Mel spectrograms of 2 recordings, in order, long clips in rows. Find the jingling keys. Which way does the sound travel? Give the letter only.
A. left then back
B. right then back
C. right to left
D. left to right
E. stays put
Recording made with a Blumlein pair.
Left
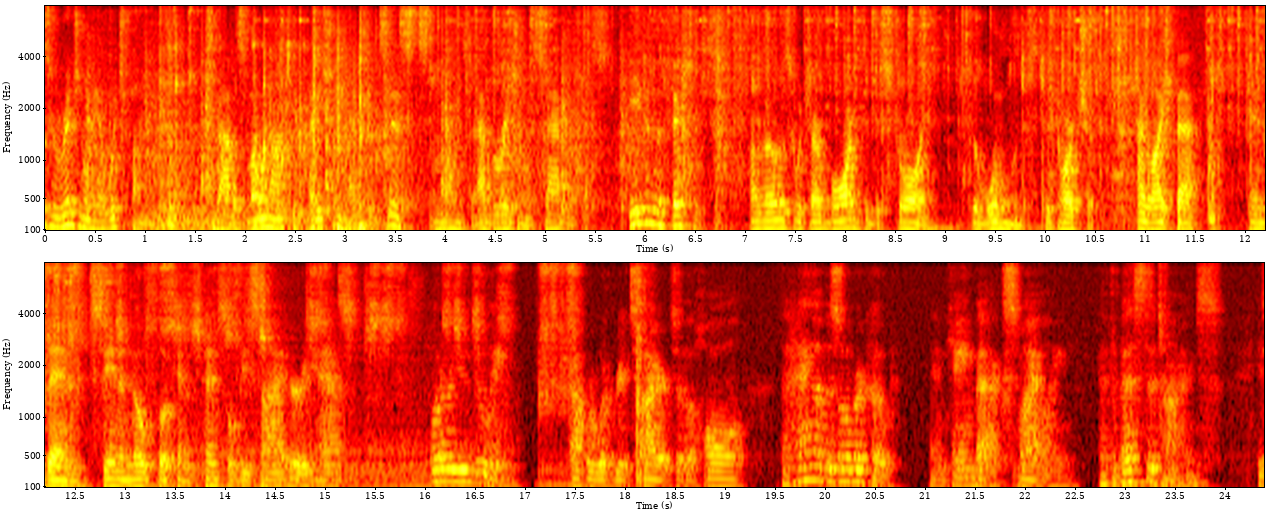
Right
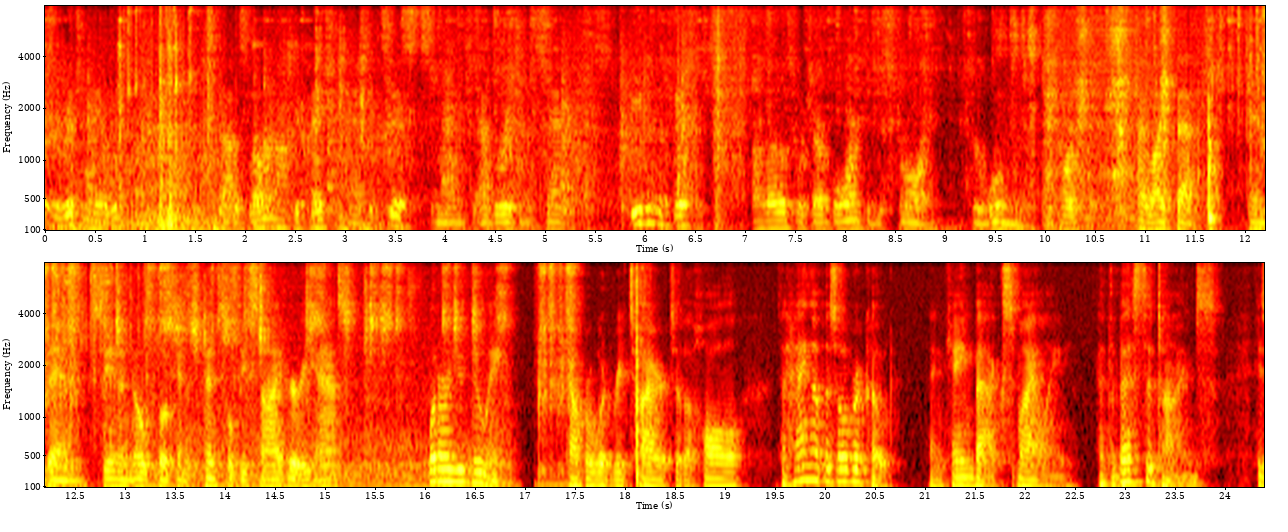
A.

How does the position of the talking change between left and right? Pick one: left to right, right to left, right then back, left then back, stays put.
left to right.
